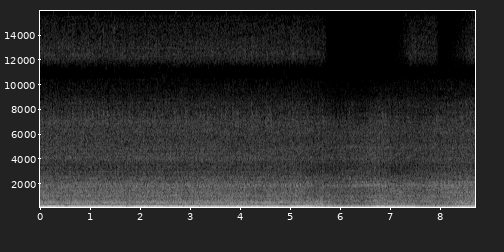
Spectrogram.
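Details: 1972 Datsun 240Z, sitting since 1995 and being revived, with SU carbs and a primed fuel system; it previously ran poorly. Even, low, steady idle with a stable beat and no misses, knocks or ticks; it seems to be running smoothly.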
